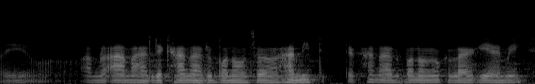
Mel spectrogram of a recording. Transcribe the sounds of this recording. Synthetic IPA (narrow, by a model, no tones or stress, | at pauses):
ɦʌ̰j | ɦamro̰ʔamaɦʌɾulekʰanaɦʌɾubʌnaw̃t͡sʰʌ̃ɦamit̪jokʰanaɦʌɾubʌnawnʌkolaɡiɦami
